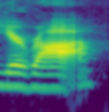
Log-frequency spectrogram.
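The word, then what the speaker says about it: יראה: This is pronounced yirah.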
